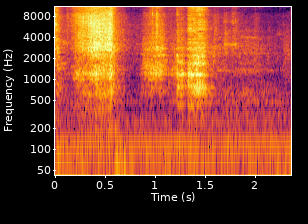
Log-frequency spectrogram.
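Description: Kitchen knife drawn through a red onion onto a wooden cutting board, halving it: a rasping cut near the start, then a second, fainter scrape about a second later.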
